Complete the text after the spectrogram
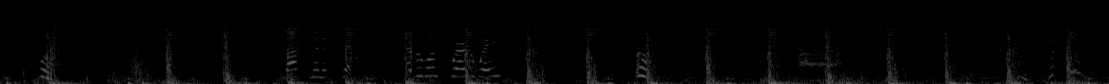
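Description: A flail swings and strikes with sharp game sound effects.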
